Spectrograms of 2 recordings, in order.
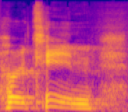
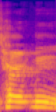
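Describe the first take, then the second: First: The T and the -ing ending are clearly pronounced. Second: The T is softened and the ending is a neutral vowel.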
